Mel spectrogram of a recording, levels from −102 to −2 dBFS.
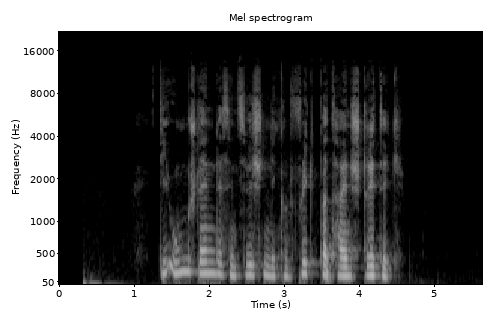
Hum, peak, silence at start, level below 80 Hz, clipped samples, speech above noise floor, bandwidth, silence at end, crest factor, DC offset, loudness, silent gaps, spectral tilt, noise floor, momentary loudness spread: none; -22 dBFS; 0.3 s; -72 dBFS; under 0.1%; over 50 dB; 12.5 kHz; 1.1 s; 20 dB; under 0.1%; -40 LUFS; none; -5.5 dB/octave; under -90 dBFS; 8 LU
